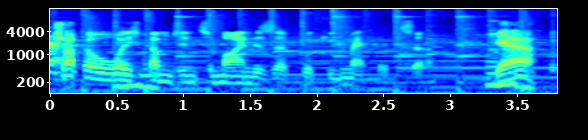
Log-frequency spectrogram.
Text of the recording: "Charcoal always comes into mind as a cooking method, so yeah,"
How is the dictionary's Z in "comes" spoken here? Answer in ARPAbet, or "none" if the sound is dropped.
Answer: Z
